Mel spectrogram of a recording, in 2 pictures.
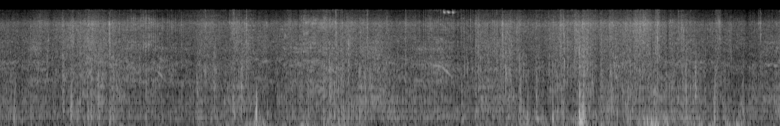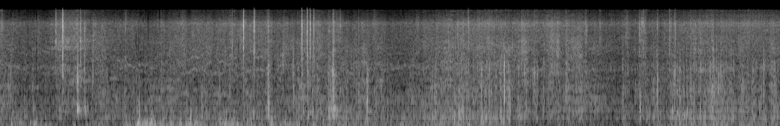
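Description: Bicycle tyres roll and crunch over rock and dirt.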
